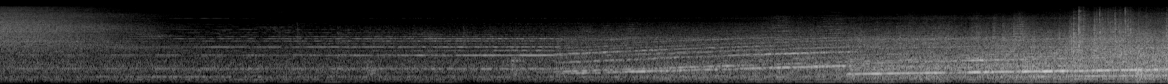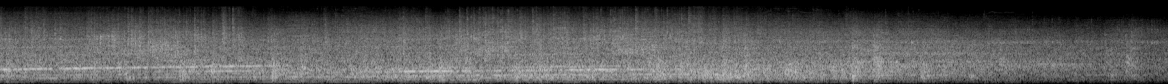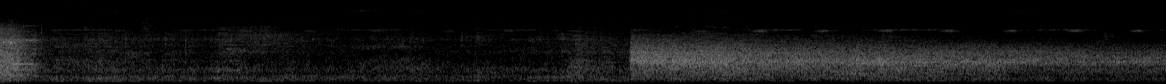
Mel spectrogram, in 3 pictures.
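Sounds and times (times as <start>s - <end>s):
wheel-on-rail noise: 8.1s - 24.6s
clacks over rail joints: 10.1s - 21.5s.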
